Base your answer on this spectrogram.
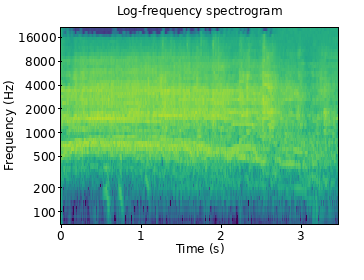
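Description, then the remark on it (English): A crowd cheers and whoops loudly in a sustained roar of many voices, voting by cheering that the speaker acted immorally, holding steady for a few seconds before tapering off slightly at the end. “If you think I acted immorally, cheer now.”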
